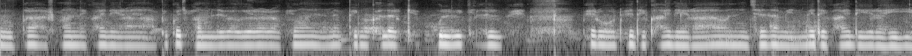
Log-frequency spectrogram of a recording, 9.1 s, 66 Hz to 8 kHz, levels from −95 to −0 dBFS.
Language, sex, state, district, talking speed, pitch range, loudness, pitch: Hindi, female, Bihar, Purnia, 230 wpm, 175-185 Hz, -21 LUFS, 180 Hz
